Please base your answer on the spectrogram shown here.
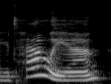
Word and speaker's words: Italian: in an unstressed syllable for example Italy the letter T is a flap T because it is located between two vowel sounds and in an unstressed syllables but when you say Italian there will there won't be a flap T because Italian is a stress syllable so Italy Italian or POS positive negative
